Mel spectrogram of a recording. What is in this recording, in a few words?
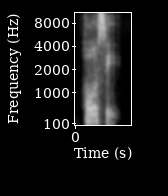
"horsy", Indian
